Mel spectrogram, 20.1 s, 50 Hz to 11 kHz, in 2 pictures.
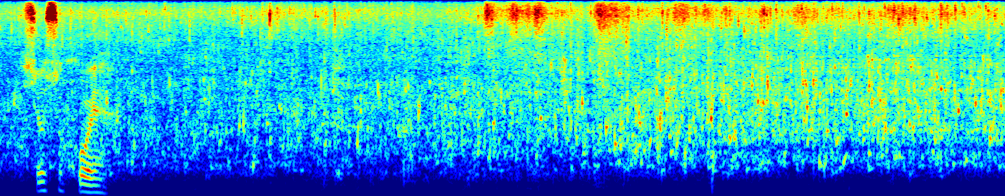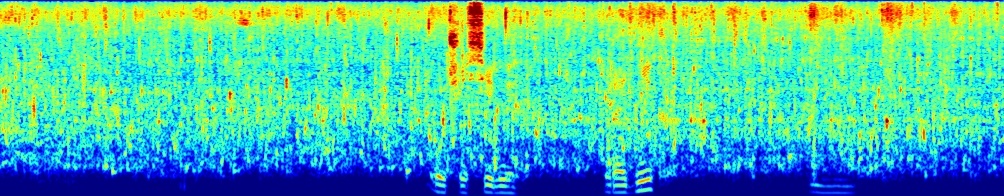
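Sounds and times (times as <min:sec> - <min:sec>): spring water gushing and splashing: 0:00.0 - 0:20.0.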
